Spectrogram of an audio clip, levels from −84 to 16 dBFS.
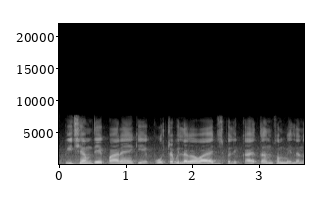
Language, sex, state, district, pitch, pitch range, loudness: Hindi, male, Uttar Pradesh, Shamli, 145 Hz, 135-160 Hz, -15 LUFS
